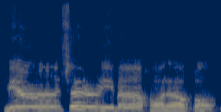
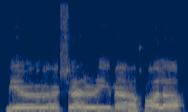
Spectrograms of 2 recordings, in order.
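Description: First: Slow chant, the final ق of "خلق" bouncing like "khalaqa"; recitation with qalqala. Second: Chanted verse, the final ق of "خلق" cut off; recitation without qalqala. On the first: Teacher giving students the correct option, chanted with a bounced ق in "خلق". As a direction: recite slowly, release "خلق" with an echoed q. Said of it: "Yes, number two". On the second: Teacher giving students option one, chanted with no bounce on the ق of "خلق". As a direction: recite evenly, stop "خلق" dead with no echo. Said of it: "Number one". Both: Shown as a demonstration.

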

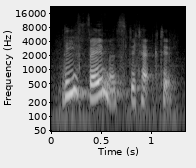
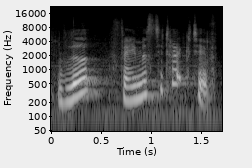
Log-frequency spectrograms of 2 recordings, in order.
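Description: First: "the" said as a stressed THEE; emphasis on "the". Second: Said in the usual way. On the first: Shown as a demonstration. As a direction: stress "the" for the one and only. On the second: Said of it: "And shared knowledge".

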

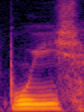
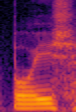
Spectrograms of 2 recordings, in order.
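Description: First: "Buoys" said with an oo glide, like "boo-eez"; pronunciation variant. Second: Put-on "Buoys" said as one syllable, like "boys"; pronunciation variant. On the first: [name] trying the word another way, "Buoys" sounded like "boo-eez". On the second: [name] naming fishing floats for viewers, "Buoys" sounded like "boys". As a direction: say "Buoys" to rhyme with "toys". Says the word two ways. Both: Shown as a demonstration.

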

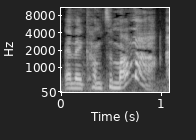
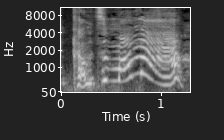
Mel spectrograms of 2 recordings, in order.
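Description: First: Said in the usual way. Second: Higher, slower, through a laugh; laughing come to mama. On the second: Acted. Home wrecker repeats her offer, cracking up laughing. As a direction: laugh it out, high and drawn out.

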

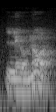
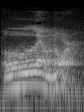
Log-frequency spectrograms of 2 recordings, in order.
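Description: First: "Leonor" with a light, quick tongue-tap L; short Spanish L in "Leonor". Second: "Leonor" with a long, vibrating L; English-style "Leonor", opening L held long. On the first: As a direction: say "Leonor" the Spanish way, L barely touched. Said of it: "la L en español es súper rápida". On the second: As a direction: lean on the L of "Leonor" like a gringo. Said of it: "sino son largas". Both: Shown as a demonstration.

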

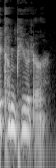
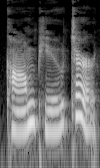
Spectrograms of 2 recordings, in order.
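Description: First: Said in the usual way. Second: "computer" tapped out in three separate beats; split into syllables. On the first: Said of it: "So let's say computer". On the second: Shown as a demonstration. Teacher showing children the sound groups, "computer" syllable by syllable. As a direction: say "computer" as com, pu, ter, evenly spaced. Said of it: "tap out the different sound groups in a rhythm".

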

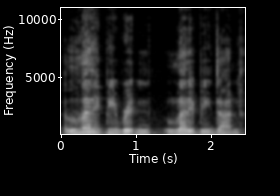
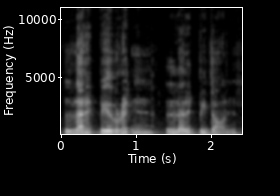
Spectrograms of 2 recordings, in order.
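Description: First: A lighter second attempt at the royal decree voice, a little louder; half-hearted pharaoh pronouncement; weaker Yul Brynner retry. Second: Commanding royal pronouncement, voiced big and louder; Yul Brynner impression. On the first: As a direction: try the movie-king line again, less fully. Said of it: "I can't do the accent quite as well". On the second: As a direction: proclaim it like a movie pharaoh. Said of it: "As Yul Brynner would say".

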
